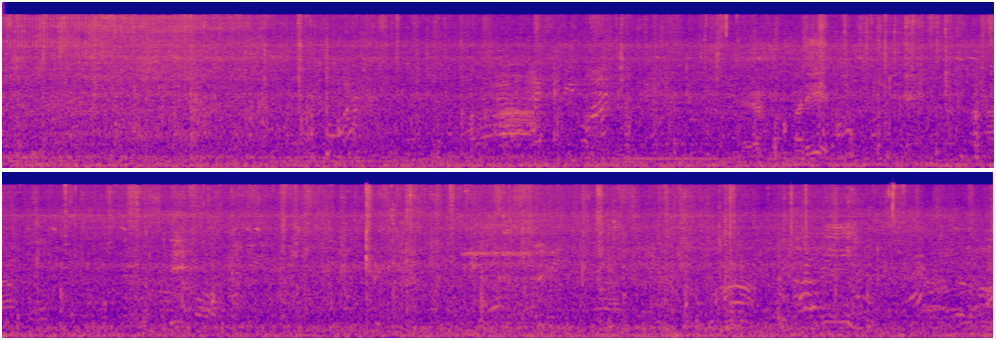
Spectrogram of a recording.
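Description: Indistinct chatter of several people nearby over a steady low rumble of outdoor background noise, with no clear words.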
